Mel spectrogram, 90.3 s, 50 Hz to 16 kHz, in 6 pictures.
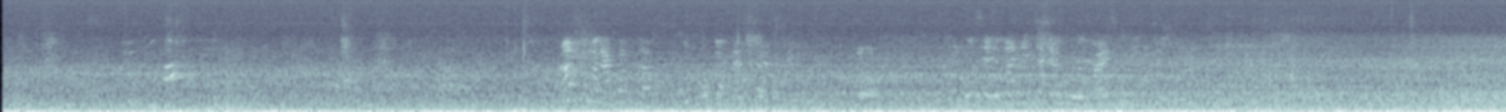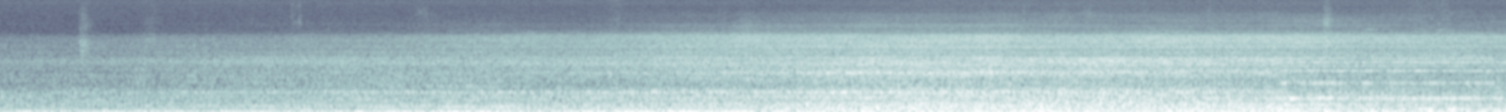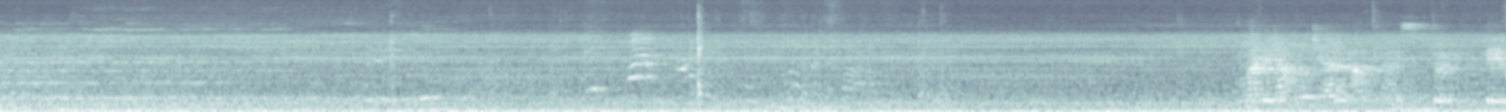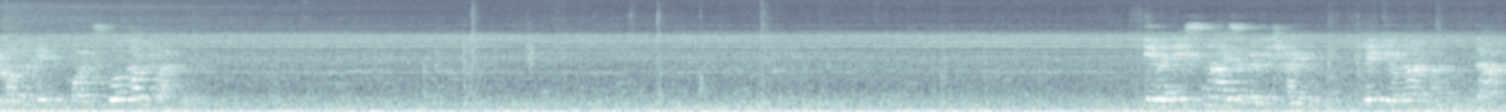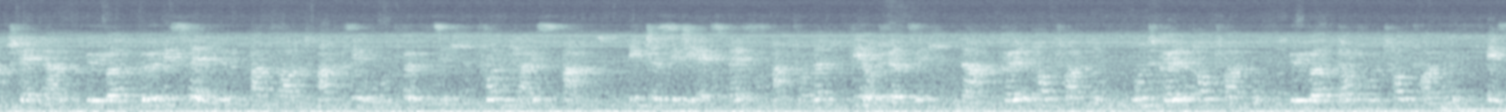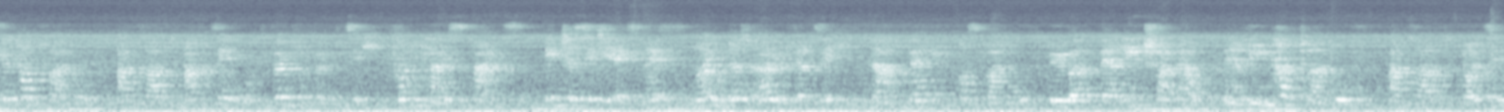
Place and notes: wolfsburg, hauptbahnhof, gleis 1
zugeinfahrt, lautsprecheransage, zugabfahrt, abends
soundmap nrw
- social ambiences, topographic field recordings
